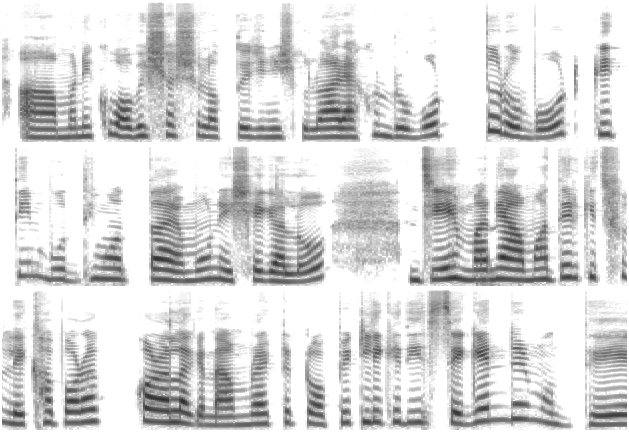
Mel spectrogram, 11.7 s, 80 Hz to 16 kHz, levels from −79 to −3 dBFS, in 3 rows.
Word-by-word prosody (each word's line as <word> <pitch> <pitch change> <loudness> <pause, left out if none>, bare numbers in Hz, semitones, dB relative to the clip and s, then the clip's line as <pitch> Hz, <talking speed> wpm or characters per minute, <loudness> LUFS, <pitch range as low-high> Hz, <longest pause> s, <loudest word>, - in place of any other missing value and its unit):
আ - - +3 0.2
মানে 230 +2 -4
খুব 280 -1 -7
অবিশ্বাস্য 245 +2 0
লাগত 225 0 -8
জিনিসগুলো। 215 0 -6
আর 225 - +4
এখন 270 +4 -12
রোবট 240 +6 -4 0.3
তো 380 - -1
রোবট; 225 +5 -3 0.2
কৃত্রিম 345 +5 -4
বুদ্ধিমত্তা 265 +1 -2
এমন 250 +4 -4
এসে 245 - +2
গেল 205 -2 +1 0.8
যে 260 0 +6 0.2
মানে, 250 +2 +4
আমাদের 270 +5 0
কিছু 320 - -2
লেখাপড়া 280 +3 +1 0.3
করা 300 -3 +7
লাগে 250 -5 +4
না। - - +3
আমরা 235 +3 -2
একটা 270 +4 -8
টপিক 250 +3 -3
লিখে 295 0 0
দিই, 290 0 -3 0.2
সেকেন্ড 310 +7 +4
এর 370 - -4
মধ্যে 230 -2 -5
260 Hz, 165 wpm, -25 LUFS, 230-285 Hz, 0.8 s, করা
